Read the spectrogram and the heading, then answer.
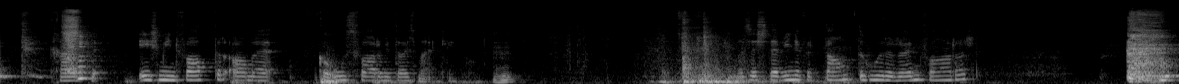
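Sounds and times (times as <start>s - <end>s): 
speech: 0.6s - 5.3s, 6.6s - 9.9s
person coughing: 11.2s - 11.7s.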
